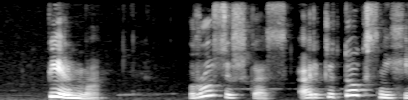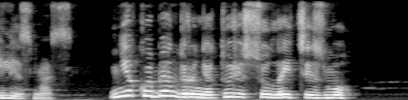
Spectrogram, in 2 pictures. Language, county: Lithuanian, Kaunas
